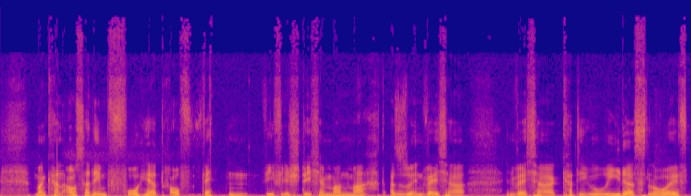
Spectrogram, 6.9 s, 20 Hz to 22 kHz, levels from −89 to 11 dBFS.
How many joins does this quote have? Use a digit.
0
